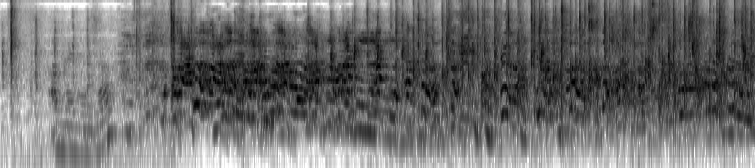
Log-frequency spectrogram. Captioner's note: laughter & applause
